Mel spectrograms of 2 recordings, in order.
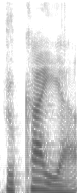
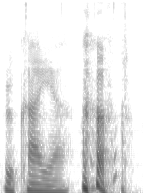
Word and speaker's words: Rukaiya: Rukaiya. Oh, thank you. Rukaiya. 고맙습니다. 루카이아님. Thank you for helping me to pronounce the name.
